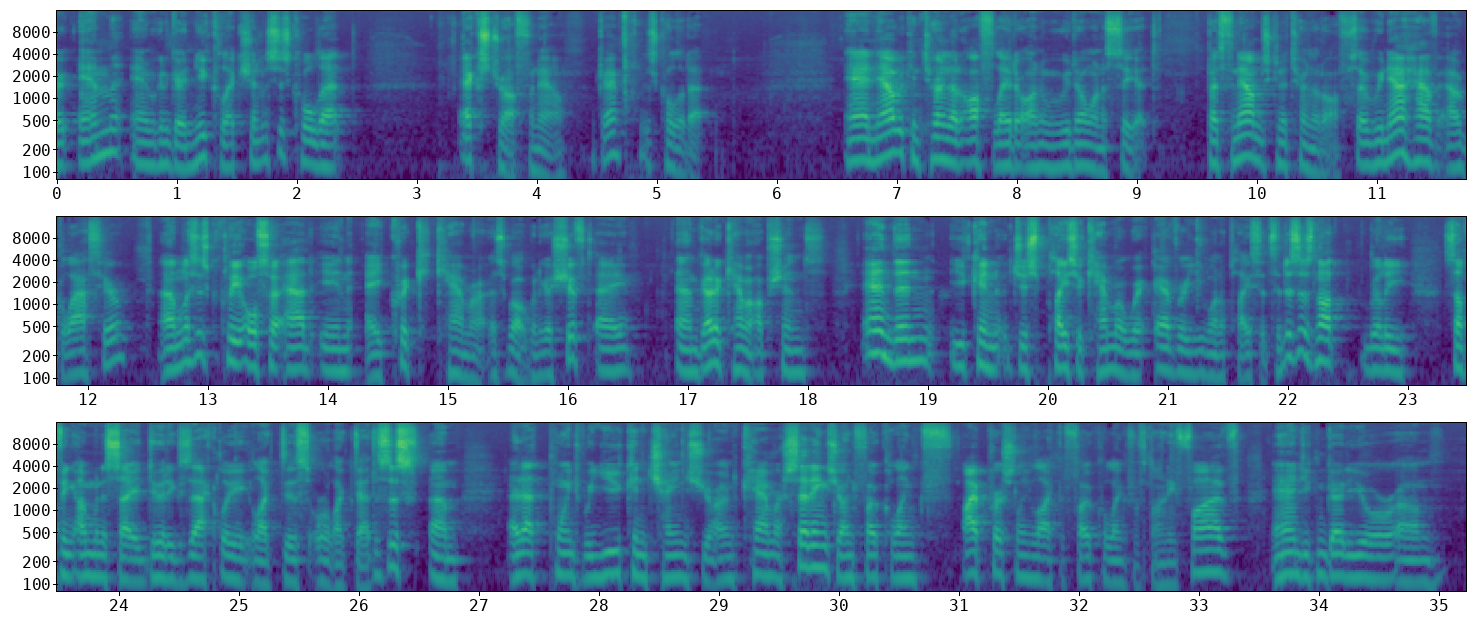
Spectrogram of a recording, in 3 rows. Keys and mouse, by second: 0.2 m, 7.6 middle click, 7.7 right click, 8.5 middle click, 8.6-10.2 right drag, 10.2 middle click, 10.4-12.8 right drag, 11.6 click, 11.6 middle click, 12.5 KP_1, 13.0-35.2 right drag, 16.7 shift+a, 18.4 g, 19.6 g, 21.2 KP_0, 22.2 r, 24.2 g, 25.4 g, 28.3-35.2 drag, 28.3-35.2 middle drag.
